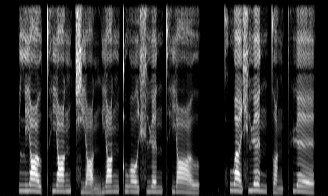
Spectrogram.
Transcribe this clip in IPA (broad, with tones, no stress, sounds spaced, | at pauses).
l j ɑ˥˨ ʊ̯ t̪ʰ j ɑ˦ ŋ t͡ɕ j ɑ̰˨˩ ŋ j ɑ˦ ŋ t̪ w ɔ˦ ɕ ɥ ɛ˦ n t̪ʰ j ɑ˥˨ ʊ̯ | kʰ w ä˥˨ ɕ ɥ ɛ˥˨ n t̪ ɑ˩ ŋ pʰ ɥ ɛ˥˨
